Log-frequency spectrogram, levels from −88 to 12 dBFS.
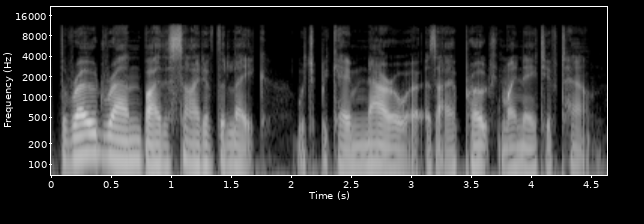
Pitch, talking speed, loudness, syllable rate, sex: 95 Hz, 235 wpm, -21 LUFS, 6.2 syllables/s, male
